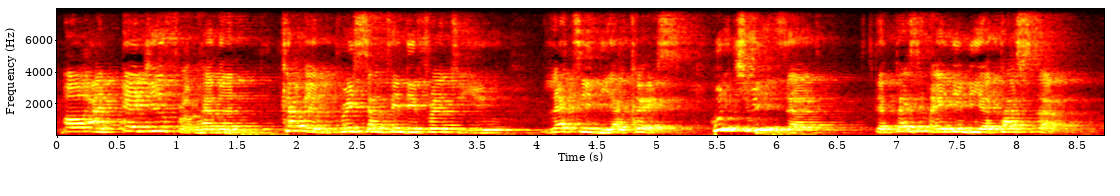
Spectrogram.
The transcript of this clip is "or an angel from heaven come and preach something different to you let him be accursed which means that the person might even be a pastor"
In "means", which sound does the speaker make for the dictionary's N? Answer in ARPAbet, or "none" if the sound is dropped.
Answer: none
